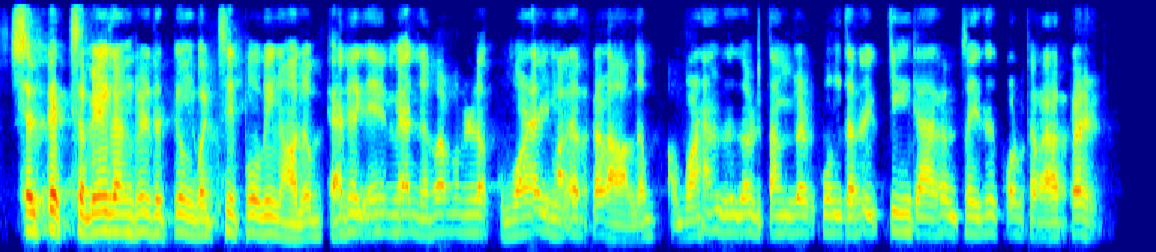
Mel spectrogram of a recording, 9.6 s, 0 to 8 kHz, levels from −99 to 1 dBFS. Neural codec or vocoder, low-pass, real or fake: codec, 16 kHz, 1 kbps, FreqCodec, larger model; 7.2 kHz; fake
